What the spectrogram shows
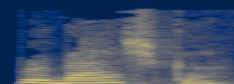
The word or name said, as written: rubashka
